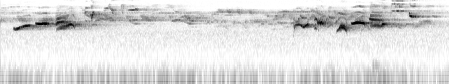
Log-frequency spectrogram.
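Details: Bird heard early in the morning delivering a warbled phrase of slurred whistles, a quieter stretch of thin high notes, then another bright burst of chirps and twitters.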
